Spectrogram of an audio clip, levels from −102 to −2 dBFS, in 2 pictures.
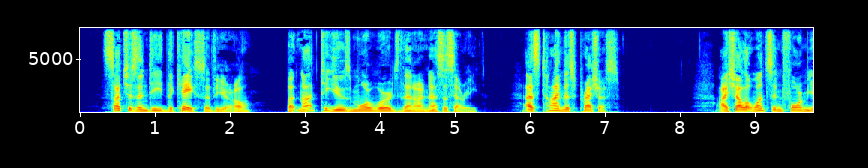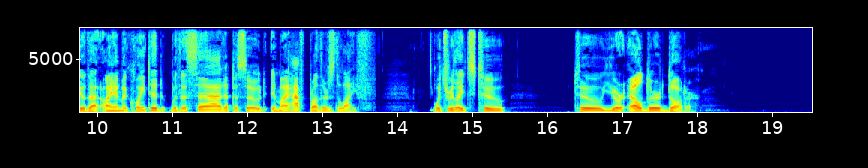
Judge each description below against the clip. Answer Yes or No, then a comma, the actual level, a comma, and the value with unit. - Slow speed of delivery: Yes, slow, 130 wpm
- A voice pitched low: Yes, low, 115 Hz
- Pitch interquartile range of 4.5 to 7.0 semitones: Yes, average, 5.0 semitones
